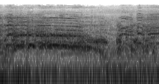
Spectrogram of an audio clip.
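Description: Chickens and roosters at a poultry yard in Bocaue, a loud close crow rising and holding, with clucking around it and no talk.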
